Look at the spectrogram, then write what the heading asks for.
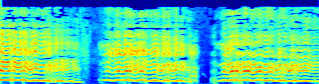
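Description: A person imitates a horse whinnying with three long, quavering, high-pitched vocal calls separated by brief pauses, the first tailing off downward.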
